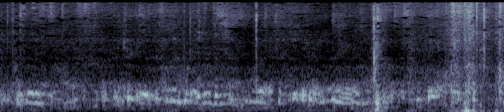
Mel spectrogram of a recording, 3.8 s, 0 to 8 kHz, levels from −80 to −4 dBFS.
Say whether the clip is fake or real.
fake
